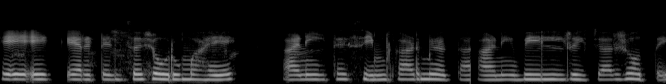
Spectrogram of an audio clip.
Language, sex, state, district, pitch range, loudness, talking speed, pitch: Marathi, female, Maharashtra, Solapur, 220-235 Hz, -32 LUFS, 125 wpm, 230 Hz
